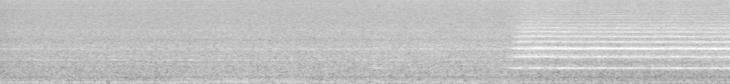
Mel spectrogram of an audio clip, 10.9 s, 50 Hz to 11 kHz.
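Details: 2011 Toyota Tacoma at idle: loud steady high-pitched squeal from the AC compressor as it tries to engage, compressor turns freely by hand, static pressure 75 psi; failed AC compressor clutch drive plate.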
